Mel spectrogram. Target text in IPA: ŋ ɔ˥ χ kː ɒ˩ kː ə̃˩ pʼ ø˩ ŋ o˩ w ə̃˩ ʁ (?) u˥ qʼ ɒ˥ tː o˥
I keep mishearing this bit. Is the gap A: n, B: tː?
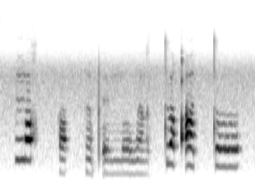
B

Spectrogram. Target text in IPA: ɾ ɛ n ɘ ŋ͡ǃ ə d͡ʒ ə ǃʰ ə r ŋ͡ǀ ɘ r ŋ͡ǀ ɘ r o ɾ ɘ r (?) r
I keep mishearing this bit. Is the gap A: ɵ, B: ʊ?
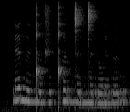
A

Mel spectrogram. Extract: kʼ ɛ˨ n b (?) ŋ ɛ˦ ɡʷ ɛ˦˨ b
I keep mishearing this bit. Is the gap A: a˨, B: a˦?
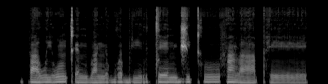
A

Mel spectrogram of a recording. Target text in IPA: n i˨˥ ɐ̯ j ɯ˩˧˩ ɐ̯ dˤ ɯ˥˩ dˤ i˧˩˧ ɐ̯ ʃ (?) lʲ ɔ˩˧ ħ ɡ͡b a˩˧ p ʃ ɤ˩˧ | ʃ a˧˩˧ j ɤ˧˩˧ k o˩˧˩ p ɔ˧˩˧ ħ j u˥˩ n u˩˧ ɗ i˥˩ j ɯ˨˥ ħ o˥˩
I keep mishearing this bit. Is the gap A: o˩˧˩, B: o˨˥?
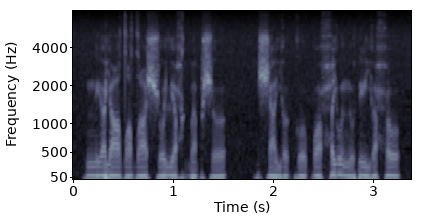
B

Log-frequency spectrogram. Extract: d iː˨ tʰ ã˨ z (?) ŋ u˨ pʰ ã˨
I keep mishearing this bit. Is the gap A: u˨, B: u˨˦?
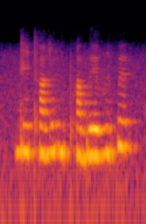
B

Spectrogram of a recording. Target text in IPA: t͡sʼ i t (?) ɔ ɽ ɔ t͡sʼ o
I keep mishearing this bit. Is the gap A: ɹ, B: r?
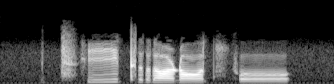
B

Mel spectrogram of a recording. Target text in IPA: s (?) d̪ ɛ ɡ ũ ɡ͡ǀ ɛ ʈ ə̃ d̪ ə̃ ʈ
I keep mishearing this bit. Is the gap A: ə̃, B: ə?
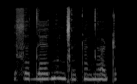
B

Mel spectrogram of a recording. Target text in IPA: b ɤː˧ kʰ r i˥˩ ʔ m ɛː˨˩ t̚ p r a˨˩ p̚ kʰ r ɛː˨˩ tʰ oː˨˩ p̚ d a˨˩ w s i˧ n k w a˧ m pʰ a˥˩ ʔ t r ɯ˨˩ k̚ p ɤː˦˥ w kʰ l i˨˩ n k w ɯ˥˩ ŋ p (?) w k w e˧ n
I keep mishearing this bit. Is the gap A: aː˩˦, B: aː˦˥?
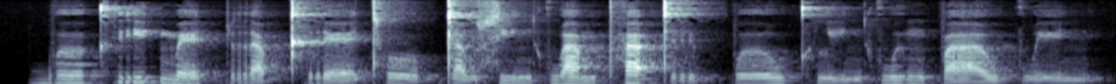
B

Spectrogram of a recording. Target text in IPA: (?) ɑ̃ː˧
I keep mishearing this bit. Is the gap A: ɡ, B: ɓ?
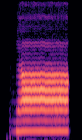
A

